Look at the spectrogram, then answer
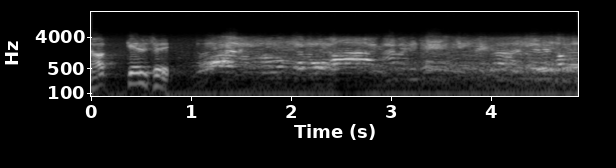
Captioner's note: people chattering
